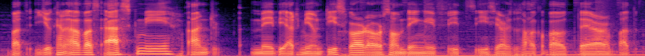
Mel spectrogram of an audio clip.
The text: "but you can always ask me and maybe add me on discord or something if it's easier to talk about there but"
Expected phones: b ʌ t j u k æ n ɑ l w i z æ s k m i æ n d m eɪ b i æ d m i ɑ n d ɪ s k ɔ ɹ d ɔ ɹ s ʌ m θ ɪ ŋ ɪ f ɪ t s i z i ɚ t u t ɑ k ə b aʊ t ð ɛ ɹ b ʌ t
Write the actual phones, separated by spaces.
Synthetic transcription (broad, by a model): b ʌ t j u k æ n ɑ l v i s æ s k m i æ n d m eɪ b i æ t m i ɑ n d ɪ s k ɔ ɹ d ɔ ɹ s ʌ m θ ɪ ŋ ɪ f ɪ t s i s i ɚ t u t ɑ k ə b aʊ t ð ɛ ɹ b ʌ t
